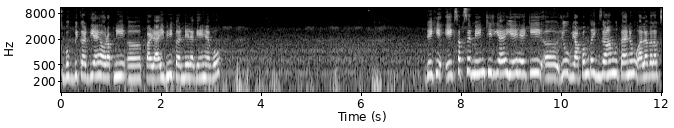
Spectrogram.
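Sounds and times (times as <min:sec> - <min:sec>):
low background rumble and hiss: 0:00.0 - 0:12.0.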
